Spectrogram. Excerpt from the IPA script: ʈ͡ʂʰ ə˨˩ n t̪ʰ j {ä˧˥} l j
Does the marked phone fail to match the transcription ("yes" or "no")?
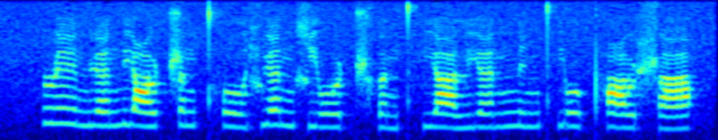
yes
